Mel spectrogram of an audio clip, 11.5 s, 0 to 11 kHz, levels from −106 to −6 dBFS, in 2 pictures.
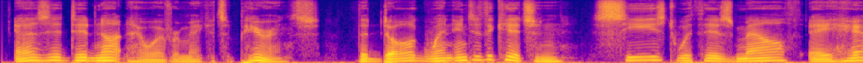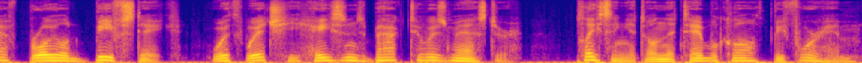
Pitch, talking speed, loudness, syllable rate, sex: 125 Hz, 200 wpm, -19 LUFS, 5.3 syllables/s, male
